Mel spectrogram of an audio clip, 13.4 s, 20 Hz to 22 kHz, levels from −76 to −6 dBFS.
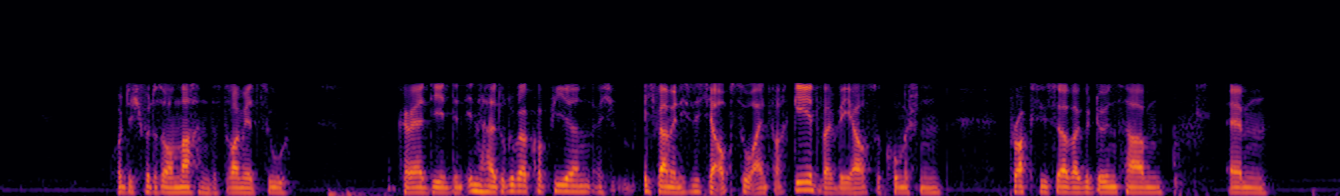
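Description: There are no technical faults to describe in time order in this speech clip, which comes through the G.711 telephone coding with nothing above 3.8 kHz.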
